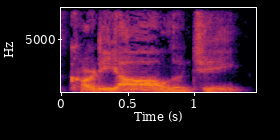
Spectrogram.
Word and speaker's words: cardiology: If we change that a little bit to cardiology, okay, you break that into syllables, cardiology, count backwards, the ultimate, penult, antepenult. It's the O or the aw sound that gets the emphasis. Cardiology, cardiology.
